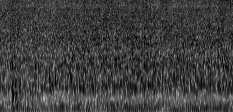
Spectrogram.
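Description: Spaghetti and stir-fried vegetables sizzling steadily in a hot pan as they are tossed together with a wooden spatula.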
